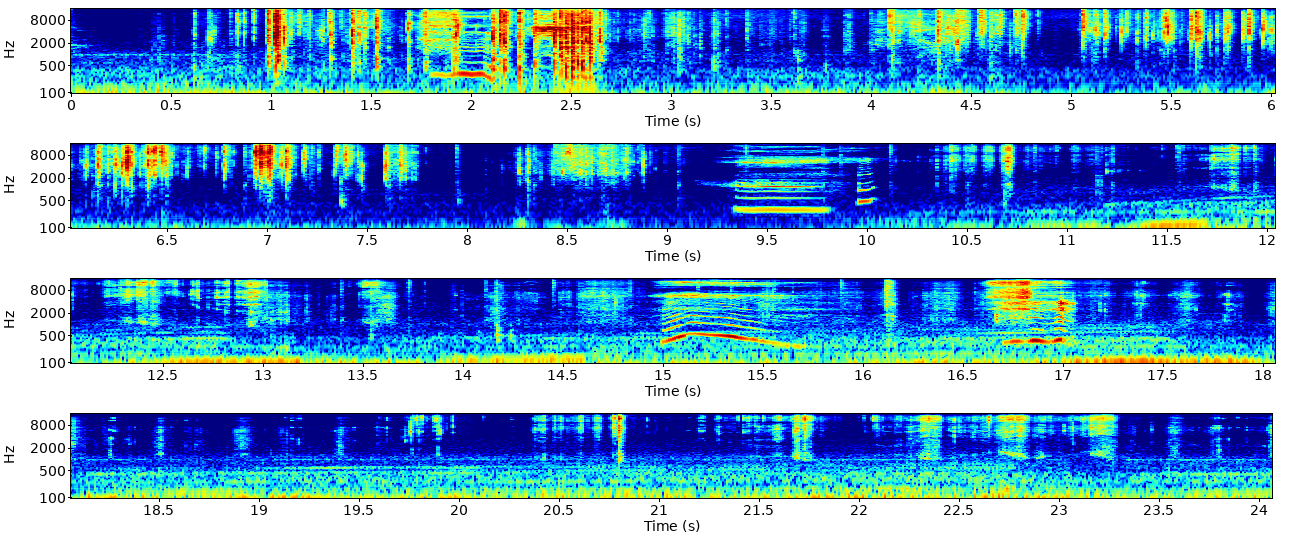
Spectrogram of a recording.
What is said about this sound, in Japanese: 次はどれにしようかな。クッキーにしようっと。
